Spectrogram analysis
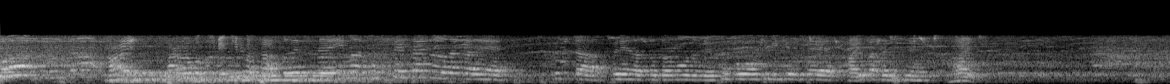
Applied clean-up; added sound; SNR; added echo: none; none; none; reverberation time 0.7 s.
